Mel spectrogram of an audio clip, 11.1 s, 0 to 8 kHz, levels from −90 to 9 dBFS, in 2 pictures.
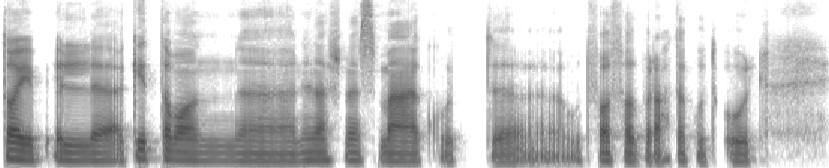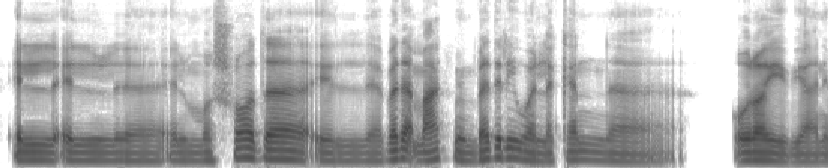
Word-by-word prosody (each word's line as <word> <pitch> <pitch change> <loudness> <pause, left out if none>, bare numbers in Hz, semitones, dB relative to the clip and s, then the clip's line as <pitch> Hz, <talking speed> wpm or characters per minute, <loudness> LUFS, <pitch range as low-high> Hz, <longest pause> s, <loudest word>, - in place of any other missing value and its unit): طيب، 105 -4 +4
ال 95 -1 0
أكيد 115 +5 -1
طبعًا 100 -4 +2
أنا 90 -2 -5
هنا 100 - 0
عشان 95 0 -5
أسمعك 90 -2 -1
وت - - -10 0.7
وتفضفض - - -3
براحتك - - -5
وتقول، 85 -1 -7 0.6
ال 100 -1 +3
ال 95 -1 0 0.4
المشروع 95 +7 +1
ده 110 -3 +5
ال 90 -1 -2
بدأ 110 +5 +5
معاك 100 +4 +2
من 95 -2 0
بدري 125 +5 +3
والّا 95 -5 +1
كان 100 0 -3 0.8
قريّب 95 -3 +5
يعني 85 0 -1
95 Hz, 135 wpm, -26 LUFS, 90-100 Hz, 0.8 s, ده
